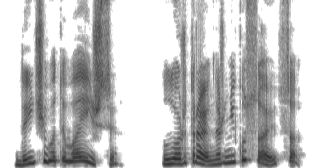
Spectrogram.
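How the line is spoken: Chuckling mage. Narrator (Russian): хохотнул маг

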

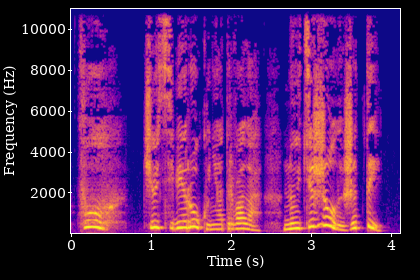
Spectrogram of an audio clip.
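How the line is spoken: Grumbled. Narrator (Russian): проворчала Таня

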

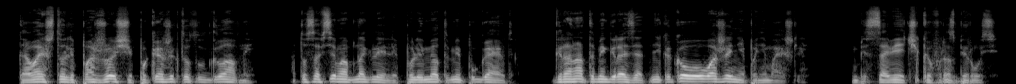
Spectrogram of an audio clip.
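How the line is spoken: Gruff grumble. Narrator (Russian): буркнул особист

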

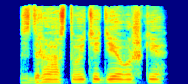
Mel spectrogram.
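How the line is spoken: Deadened voice. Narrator (Russian): помертвевшим голосом произнес

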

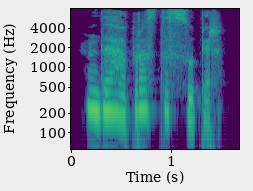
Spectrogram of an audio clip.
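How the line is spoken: Exhaled through teeth. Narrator (Russian): Выдыхаю я сквозь зубы

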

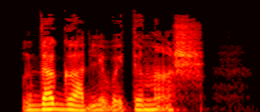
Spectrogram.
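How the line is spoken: Said through gritted teeth. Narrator (Russian): процедила я

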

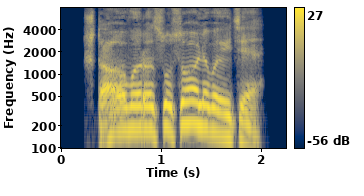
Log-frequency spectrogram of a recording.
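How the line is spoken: Roar. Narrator (Russian): взревел Хэй

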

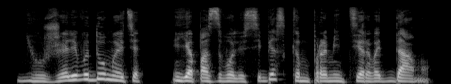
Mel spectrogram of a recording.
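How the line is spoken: Snorting. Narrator (Russian): Натан хмыкнул

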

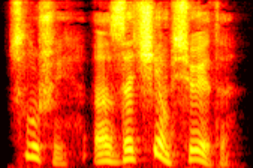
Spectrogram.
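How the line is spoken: Thoughtful question. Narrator (Russian): задумчиво поинтересовалась девушка

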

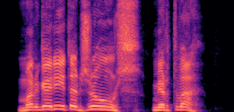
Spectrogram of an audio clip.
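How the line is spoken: Shout. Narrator (Russian): он крикнул

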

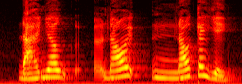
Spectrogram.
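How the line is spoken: Fearful stammer. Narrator (Vietnamese): La Thiêm Sự mồ hôi lạnh chảy ròng ròng, lắp bắp

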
